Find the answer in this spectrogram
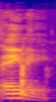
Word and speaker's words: AMI: It's Amy. Then it's eight. this is how you lose friends, folks, is you just mispronounce acronyms and everyone gets angry.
